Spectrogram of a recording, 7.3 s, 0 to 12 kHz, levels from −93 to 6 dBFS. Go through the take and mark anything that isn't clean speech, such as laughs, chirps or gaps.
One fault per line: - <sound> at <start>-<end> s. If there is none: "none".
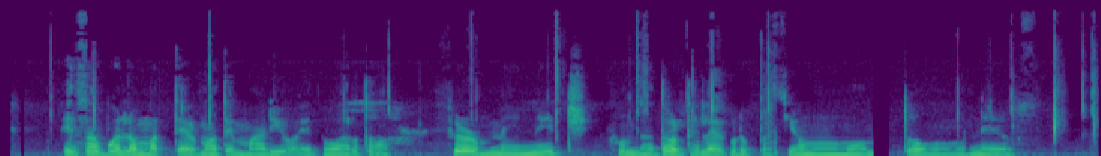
- dropout at 5.8-5.9 s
